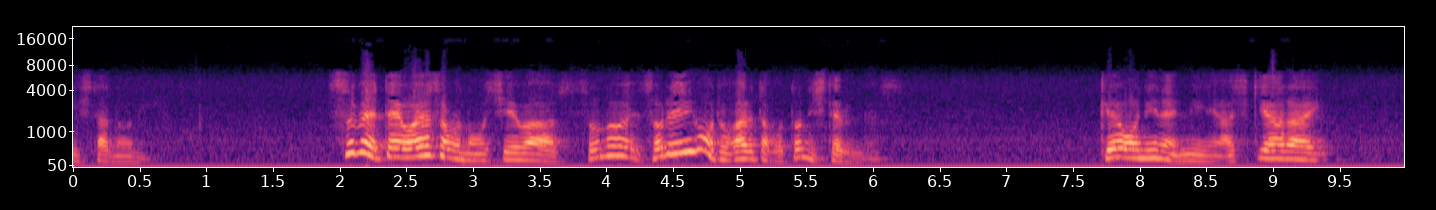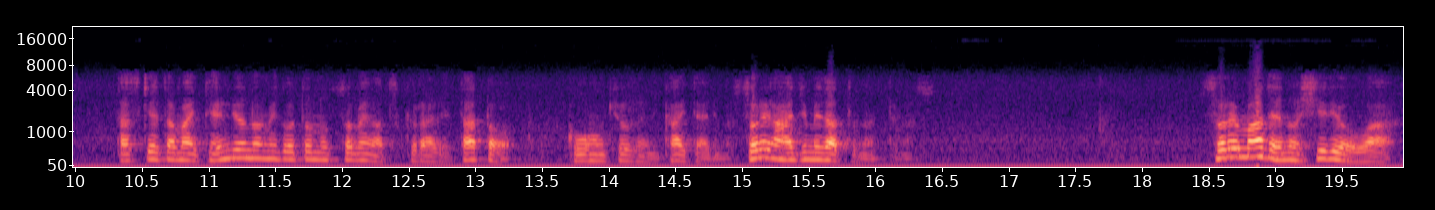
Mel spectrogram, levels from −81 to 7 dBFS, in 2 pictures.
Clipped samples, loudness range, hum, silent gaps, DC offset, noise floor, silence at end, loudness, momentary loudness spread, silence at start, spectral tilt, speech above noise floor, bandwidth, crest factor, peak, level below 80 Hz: under 0.1%; 8 LU; none; none; 0.9%; -45 dBFS; 0.05 s; -18 LUFS; 15 LU; 0 s; -6.5 dB/octave; 27 dB; 9.8 kHz; 16 dB; -2 dBFS; -50 dBFS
